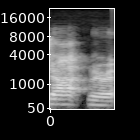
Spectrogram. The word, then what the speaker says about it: Chotiner: He had met and worked with Mary Chotiner pronounced Schottner, ex-aide of Nixon in Florida.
